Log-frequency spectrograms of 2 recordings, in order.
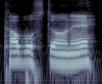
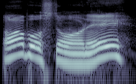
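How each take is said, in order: First: Put-on Canadian accent. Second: Higher, louder mock Canadian cobblestone, eh; Canadian accent. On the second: Mocking the block name, hammed-up Canadian accent. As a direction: ham up a Canadian twang on cobblestone. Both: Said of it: "Like we're fucking Canadian?".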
